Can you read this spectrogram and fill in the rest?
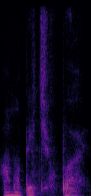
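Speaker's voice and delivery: soft threatening whisper; mother whispering a threat; menacing whisper. Retold or imitated. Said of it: "She didn't use that word".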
